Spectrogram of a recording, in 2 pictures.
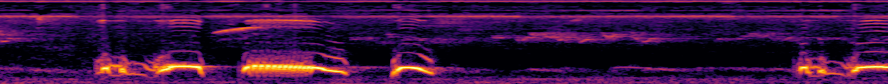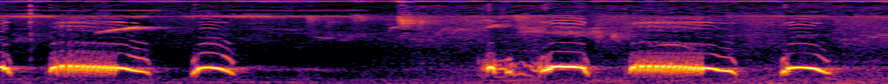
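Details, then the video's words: Spotted dove calling in a style used to attract females, recorded as a lure for wild doves: three evenly spaced phrases, each a short hiccup, two mellow hoots, a long rolling coo and a final falling note, over quiet background hiss. "Derkuku bahan belajar bunyi - cocok dijadikan pancingan tekukur pikat"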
